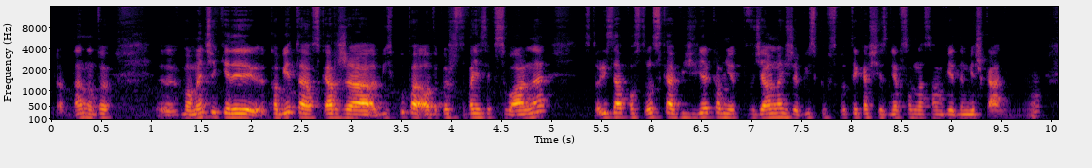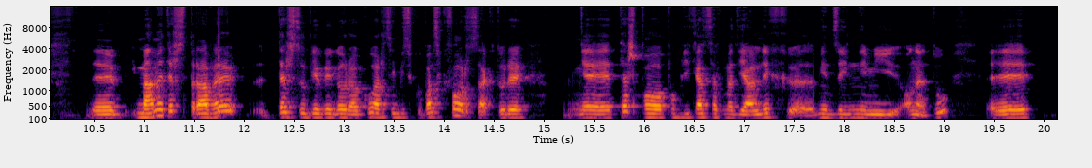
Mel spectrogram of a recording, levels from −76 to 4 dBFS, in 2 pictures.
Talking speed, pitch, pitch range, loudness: 125 wpm, 135 Hz, 125-140 Hz, -21 LUFS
